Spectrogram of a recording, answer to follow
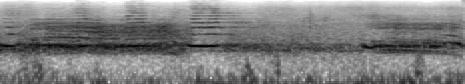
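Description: Wind rushing over the microphone of a moving bike rider, a heavy steady rumble, with a short high toot about a second in.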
